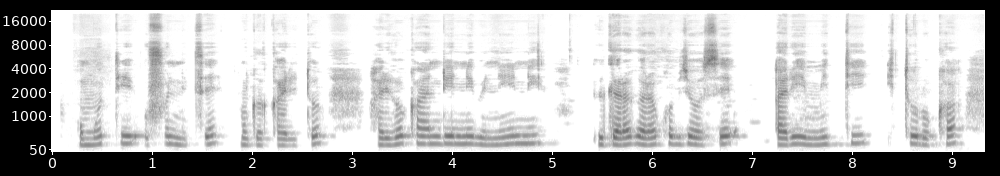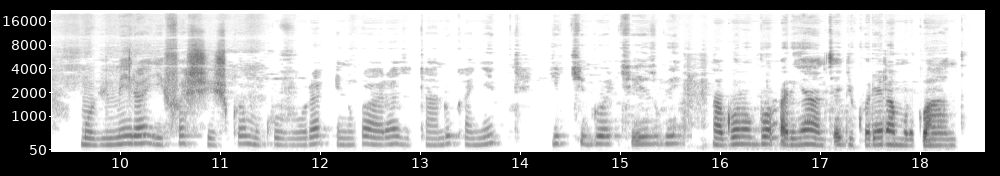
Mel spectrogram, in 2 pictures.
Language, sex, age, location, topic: Kinyarwanda, female, 36-49, Kigali, health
